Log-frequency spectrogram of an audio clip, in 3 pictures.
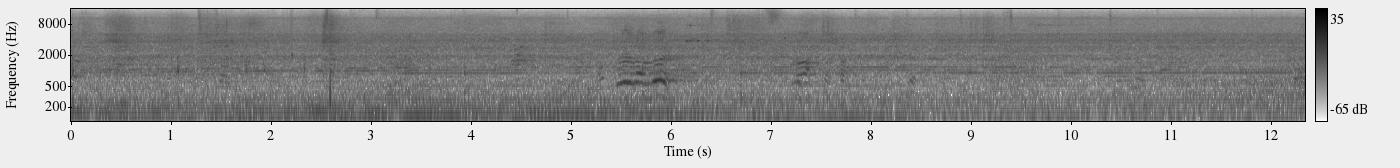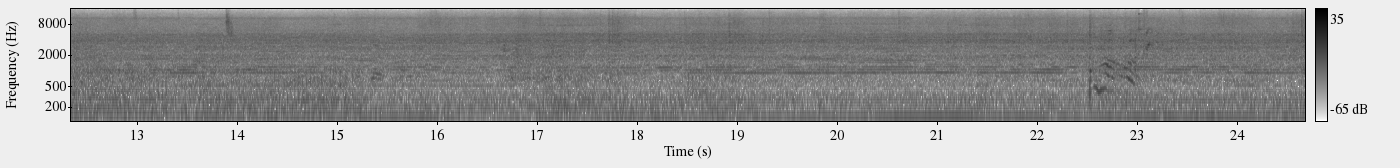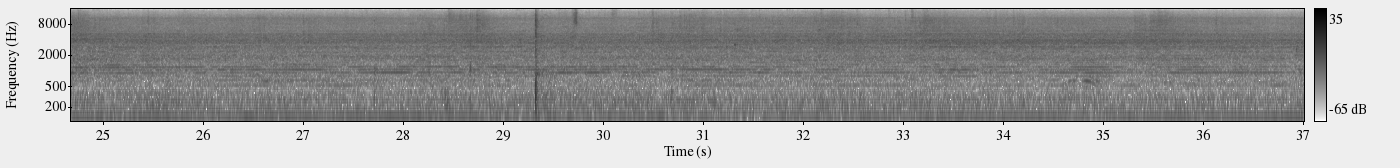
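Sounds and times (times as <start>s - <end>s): faint knocks of tennis play: 28.4s - 29.7s
tennis ball struck: 28.5s - 29.7s.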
